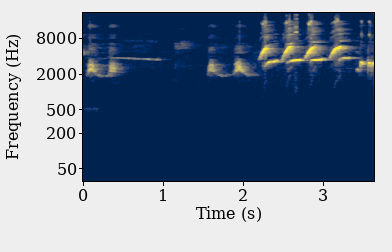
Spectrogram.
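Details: Mangrove blue flycatcher delivering paired mellow whistles, a pause, then a fast series of bright, rising and falling whistled notes repeated about three per second.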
